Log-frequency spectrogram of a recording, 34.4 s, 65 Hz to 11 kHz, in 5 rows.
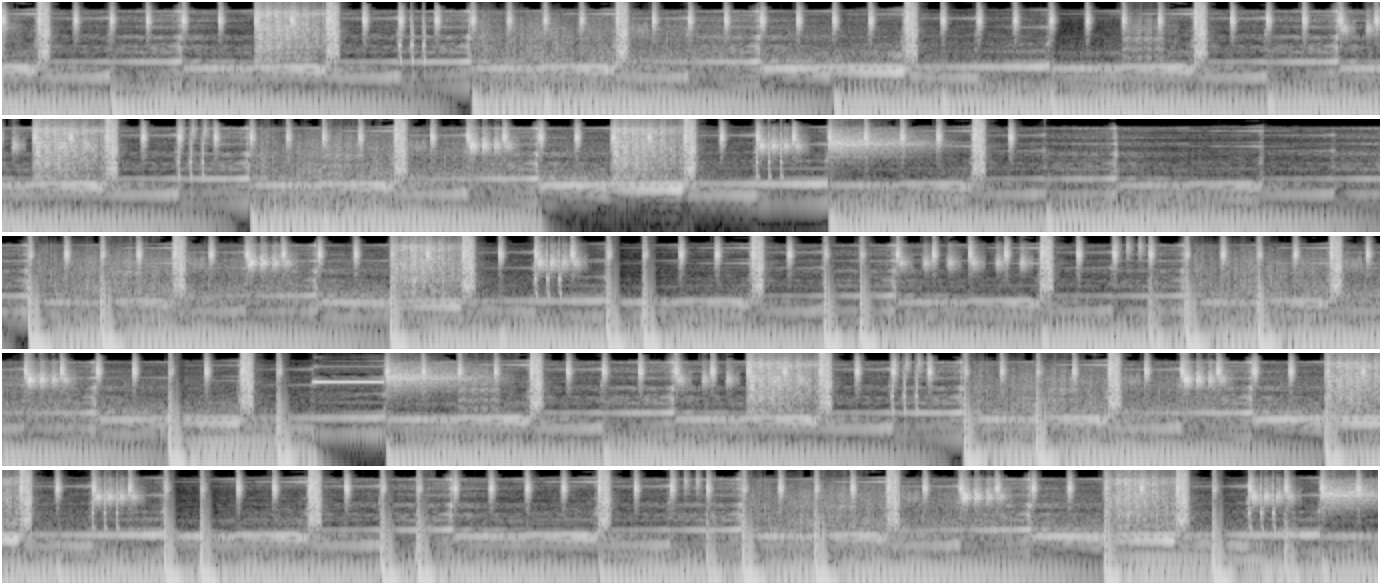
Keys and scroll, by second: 1.1 super+0, 1.1 super+-, 2.2 super+1, 2.3 super+-, 2.4 super+-, 2.5 super+-, 2.6 super+0, 3.1-6.5 typing, 4.6 super+z, 4.8 super+a, 4.9 super+d, 4.9 super+=, 6.4 super+z, 12.7 super+z, 12.8 x, 12.9 x, 13.9 super+-, 14.3 super+0, 14.3 super+=, 14.4 super+=, 15.4 super+u, 16.0 0, 17.9 super+-, 18.1 super+-, 18.1 super+0, 18.1 super+=, 18.2 super+0, 19.4-31.1 typing, 31.5 super+-, 31.9 super+0, 32.0 super+-, 32.1 super+0, 32.6 super+-, 32.7 super+-, 32.7 super+1, 33.3-34.4 typing.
